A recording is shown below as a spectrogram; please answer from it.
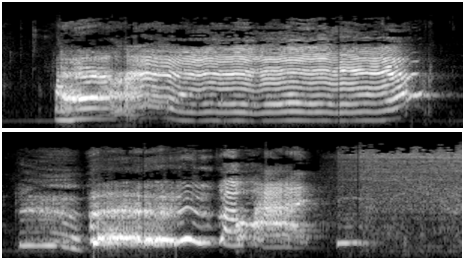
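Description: A person wailing in pain from the burn of extremely hot wings: one long, wavering wail, then a second, more broken moaning cry. A faint steady hiss starts near the end.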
